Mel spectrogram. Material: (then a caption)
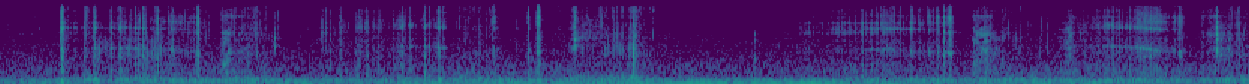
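Soap. A small, solid bar of dry white soap is held in the fingers and shaved with a snap-off utility knife blade, throwing off crumbly flakes. Many short, dry, bright scraping and cutting strokes crackle over a soft low rumble. A few sharper clicks stand out.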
